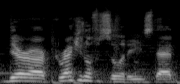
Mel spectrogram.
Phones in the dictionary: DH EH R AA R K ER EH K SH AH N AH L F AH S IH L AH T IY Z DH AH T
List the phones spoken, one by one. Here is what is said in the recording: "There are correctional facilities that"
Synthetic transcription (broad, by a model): DH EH R AA R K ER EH K SH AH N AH L F AH S IH L AH T IY Z DH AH T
